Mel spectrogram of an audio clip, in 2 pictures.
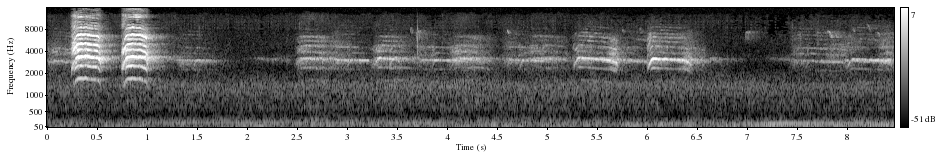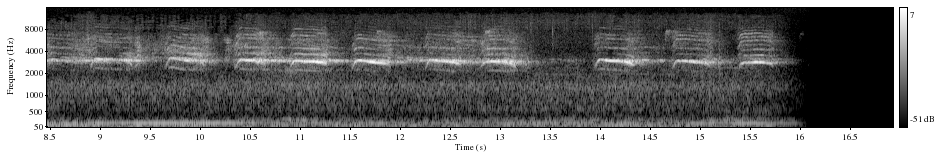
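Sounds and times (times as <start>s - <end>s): bird calling: 0.0s - 6.6s.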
